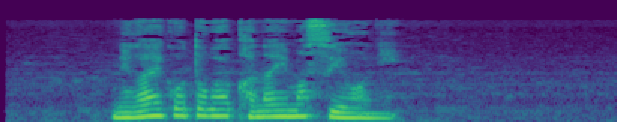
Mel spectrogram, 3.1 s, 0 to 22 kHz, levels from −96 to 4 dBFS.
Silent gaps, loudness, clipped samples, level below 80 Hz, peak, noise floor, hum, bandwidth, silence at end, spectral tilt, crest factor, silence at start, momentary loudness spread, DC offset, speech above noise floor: none; -21 LUFS; under 0.1%; -56 dBFS; -8 dBFS; -59 dBFS; none; 11.5 kHz; 1.1 s; -6 dB/octave; 16 dB; 0.55 s; 11 LU; under 0.1%; 40 dB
